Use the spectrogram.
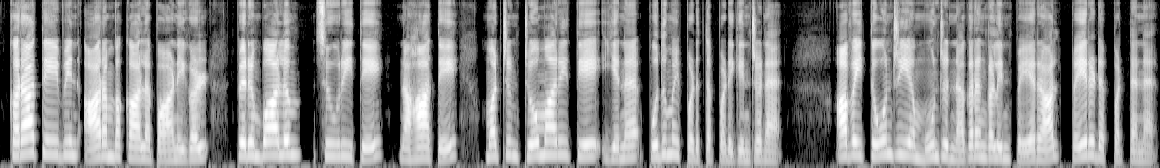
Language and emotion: Tamil, neutral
